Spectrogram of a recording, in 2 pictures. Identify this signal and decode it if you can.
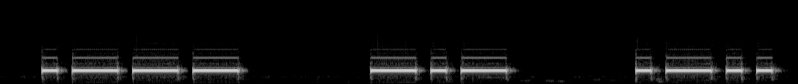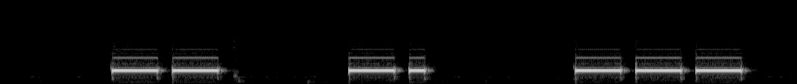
Morse code, heard as a keyed tone, about 8 wpm, 650 Hz. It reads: J K L M N O
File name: jh8cbh / 2023cw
